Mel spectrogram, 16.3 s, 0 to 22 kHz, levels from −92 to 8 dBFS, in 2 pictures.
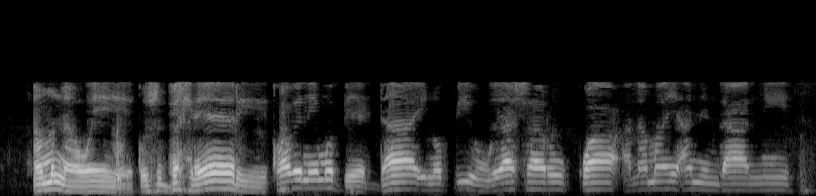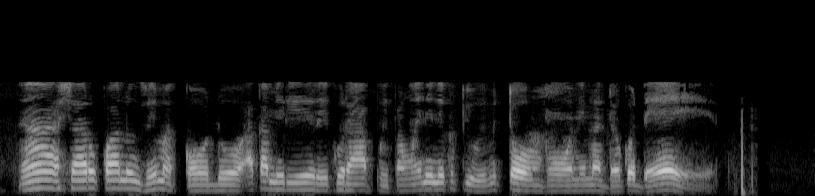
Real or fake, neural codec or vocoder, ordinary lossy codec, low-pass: real; none; AAC, 16 kbps; 7.2 kHz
